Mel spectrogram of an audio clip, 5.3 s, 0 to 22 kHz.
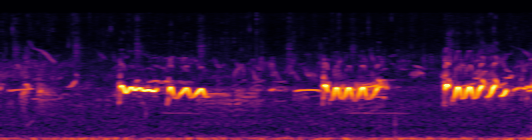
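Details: Eurasian curlews taking refuge from a high spring tide in wet meadows at Marquenterre, Bay of Somme, France, 7 October 2021; loud bubbling trilled phrases in three bursts, with softer calls from other curlews behind.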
